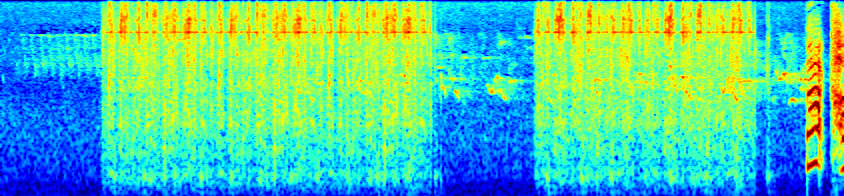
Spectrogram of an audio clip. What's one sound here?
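Bicycle wheels roll and rustle over grass.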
